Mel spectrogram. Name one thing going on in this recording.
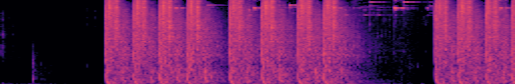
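Rapid automatic gunfire rings out in loud bursts.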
